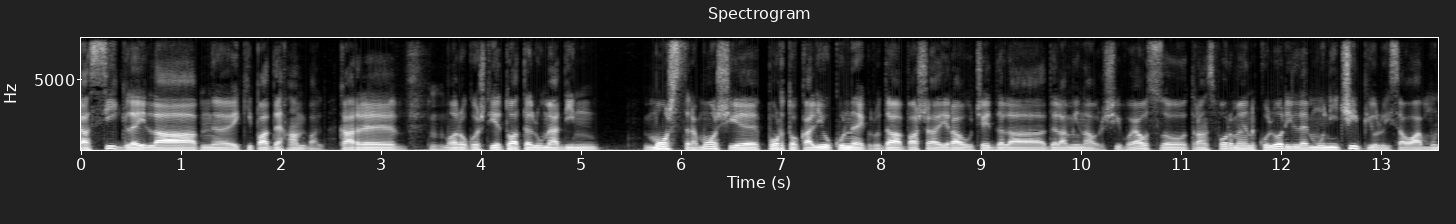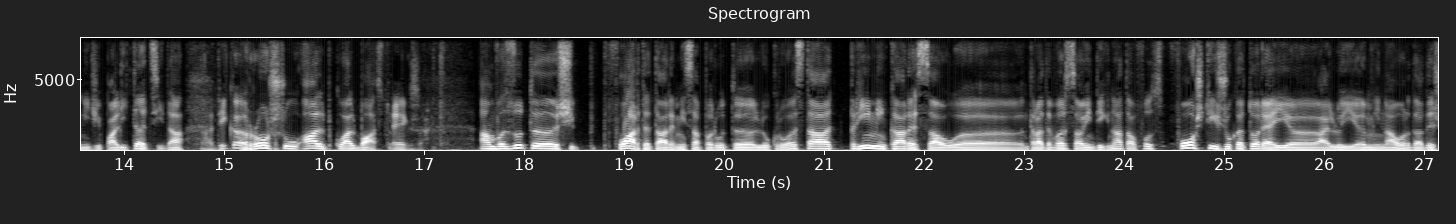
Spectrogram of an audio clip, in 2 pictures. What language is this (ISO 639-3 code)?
ron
